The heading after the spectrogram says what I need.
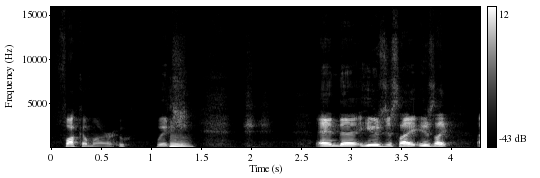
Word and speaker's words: Whakamaru: Anytime you hear a W it's pronounced with a fwa, like with the F, and a town of what would be Wakamaru is Fuckamaru, which, and he was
